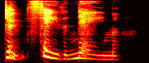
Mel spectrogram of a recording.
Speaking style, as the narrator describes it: Draco hissed

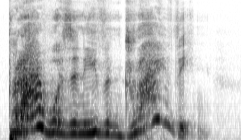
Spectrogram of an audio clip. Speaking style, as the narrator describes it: explained indignantly

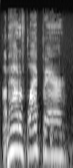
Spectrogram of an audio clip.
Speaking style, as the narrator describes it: yelled into the answering machine

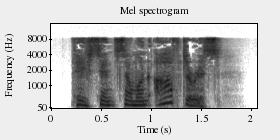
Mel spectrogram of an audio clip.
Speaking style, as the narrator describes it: he gasped

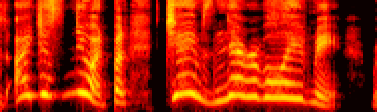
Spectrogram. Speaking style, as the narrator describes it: Ray shouted triumphantly

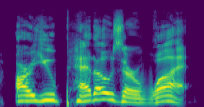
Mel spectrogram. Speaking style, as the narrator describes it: I screamed

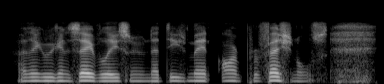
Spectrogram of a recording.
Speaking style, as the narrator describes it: Dallas said quietly

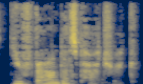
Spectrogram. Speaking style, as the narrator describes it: Voices whisper

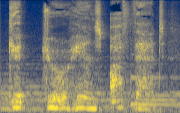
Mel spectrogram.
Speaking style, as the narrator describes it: Alfie muttered under his breath

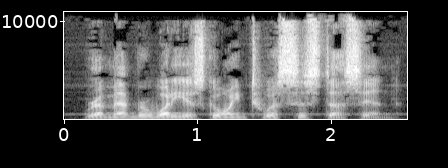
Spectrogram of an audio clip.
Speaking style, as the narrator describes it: said Herbert

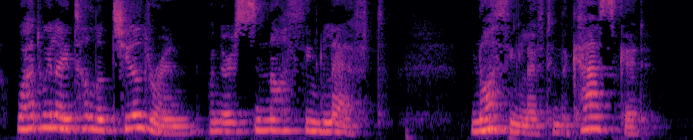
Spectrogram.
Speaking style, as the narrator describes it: She cried

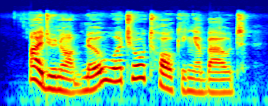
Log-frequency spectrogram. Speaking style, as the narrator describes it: Emil replied stiffly

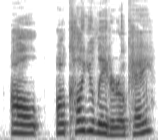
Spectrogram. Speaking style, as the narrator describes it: The stammering and sentences phrased as questions

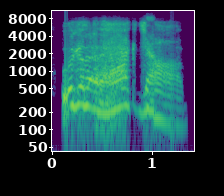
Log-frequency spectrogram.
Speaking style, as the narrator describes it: he yells

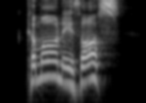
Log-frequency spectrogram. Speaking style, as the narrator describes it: Alexander cried

